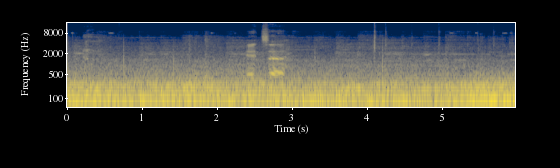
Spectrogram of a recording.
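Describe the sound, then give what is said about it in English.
Steady low road rumble fills a car interior while driving home late at night, a continuous dense drone with no clear breaks. “So I'm driving home right now”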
